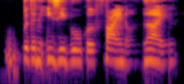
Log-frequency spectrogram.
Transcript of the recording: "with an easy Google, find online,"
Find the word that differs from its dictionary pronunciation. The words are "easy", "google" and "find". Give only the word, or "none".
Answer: find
